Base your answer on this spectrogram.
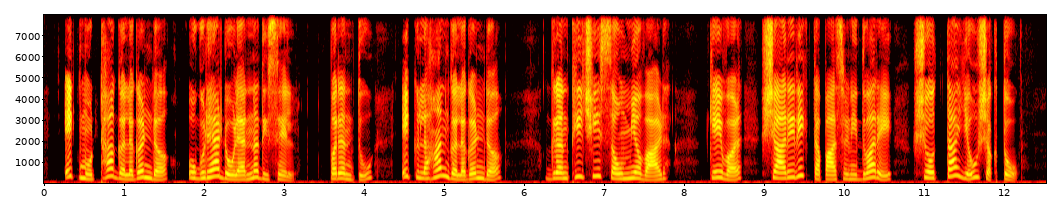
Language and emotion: Marathi, neutral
